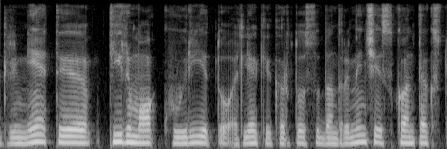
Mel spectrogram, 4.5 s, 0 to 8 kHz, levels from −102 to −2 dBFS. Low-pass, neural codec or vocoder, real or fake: 7.2 kHz; none; real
